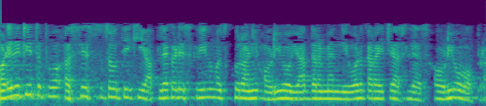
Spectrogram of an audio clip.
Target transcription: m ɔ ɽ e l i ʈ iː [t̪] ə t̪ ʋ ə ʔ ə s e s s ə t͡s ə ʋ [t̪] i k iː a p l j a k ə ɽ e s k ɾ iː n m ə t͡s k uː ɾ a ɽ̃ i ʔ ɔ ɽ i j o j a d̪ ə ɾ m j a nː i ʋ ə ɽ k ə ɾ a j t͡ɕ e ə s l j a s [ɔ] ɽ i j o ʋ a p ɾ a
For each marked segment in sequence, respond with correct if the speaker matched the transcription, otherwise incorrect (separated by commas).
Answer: correct, correct, correct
